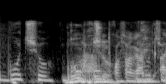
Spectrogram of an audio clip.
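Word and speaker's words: brocciu: Vous Michel, prenez parce que 300 vous, grammes de broccio. Alors, je sais pas prononcer, moi. Ah oui, attends. Bruccio. Bruccio. Bruccio, On voilà. le dit bien ou pas? On dit bruccio.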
